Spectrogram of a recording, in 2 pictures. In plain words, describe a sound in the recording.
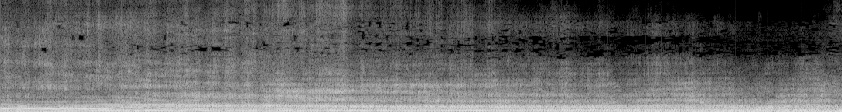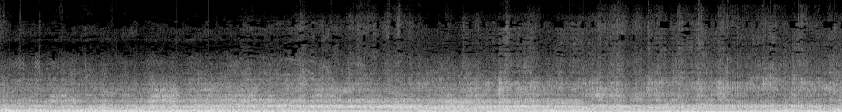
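A racing boat's engine roars loudly at high speed across the water.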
